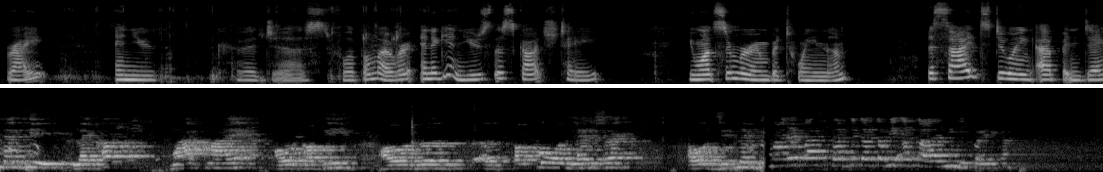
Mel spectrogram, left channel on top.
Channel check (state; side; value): different; both; correlation 0.00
